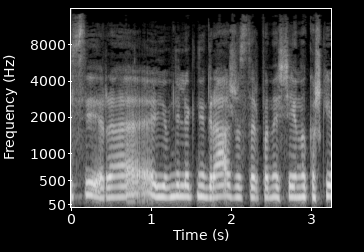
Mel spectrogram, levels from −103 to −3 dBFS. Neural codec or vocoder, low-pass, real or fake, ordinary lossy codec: none; 14.4 kHz; real; MP3, 64 kbps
